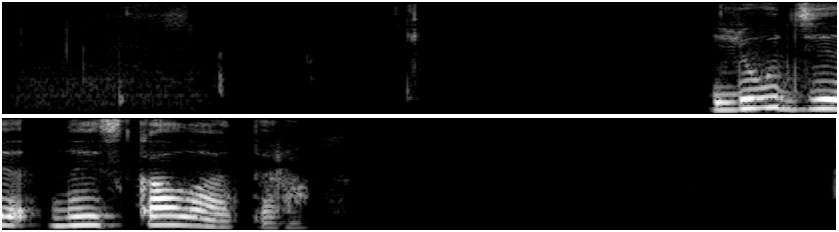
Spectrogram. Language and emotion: Russian, neutral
